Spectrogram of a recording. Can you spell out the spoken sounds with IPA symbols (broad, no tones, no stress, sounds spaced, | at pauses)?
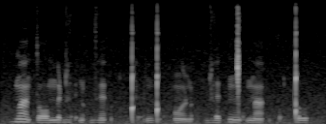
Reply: b ã t ɔ n̪ ʌ ɖʱ ɛ̰ ɳ ɔ̰ dʱ ɛ̃ ʔ ʌ k ǃʰ ɛ̰ ŋ͡ǃ ɔ̰ h ɔ̃ ɳ | ɖʱ ɛ k ŋ͡ǀ ɔ̰ n̪ ã ʔ ʊ k ɔ̰ ǃ ʊ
